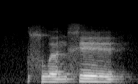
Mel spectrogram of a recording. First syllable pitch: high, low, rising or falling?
rising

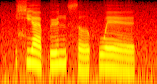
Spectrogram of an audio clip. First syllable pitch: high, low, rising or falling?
falling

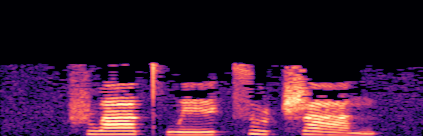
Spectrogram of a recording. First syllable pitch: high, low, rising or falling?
high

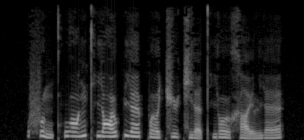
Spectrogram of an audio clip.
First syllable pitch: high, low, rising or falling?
low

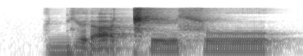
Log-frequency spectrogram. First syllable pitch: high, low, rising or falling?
falling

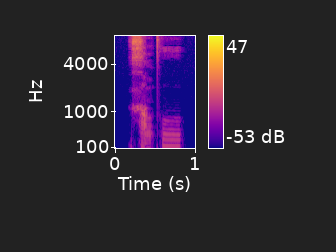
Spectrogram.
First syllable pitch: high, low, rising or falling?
low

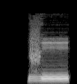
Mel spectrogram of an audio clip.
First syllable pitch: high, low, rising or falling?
low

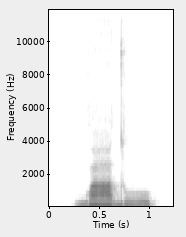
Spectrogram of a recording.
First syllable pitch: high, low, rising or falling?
high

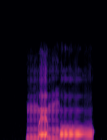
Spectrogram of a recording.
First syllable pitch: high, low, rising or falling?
high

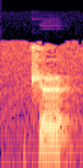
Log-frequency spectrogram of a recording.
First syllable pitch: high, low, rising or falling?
low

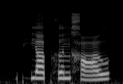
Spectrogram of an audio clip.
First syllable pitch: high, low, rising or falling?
high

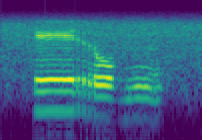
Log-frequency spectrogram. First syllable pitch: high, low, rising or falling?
high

